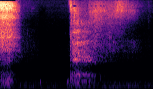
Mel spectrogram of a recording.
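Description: A man sobs and sniffles close by.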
